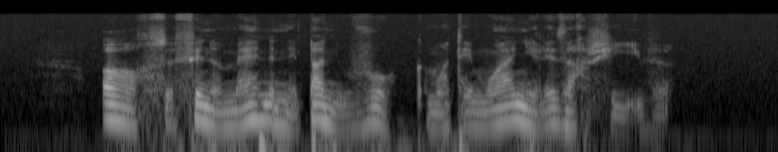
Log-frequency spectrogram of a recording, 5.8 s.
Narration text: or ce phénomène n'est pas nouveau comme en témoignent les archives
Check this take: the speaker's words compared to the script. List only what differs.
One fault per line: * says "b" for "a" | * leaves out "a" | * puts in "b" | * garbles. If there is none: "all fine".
all fine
